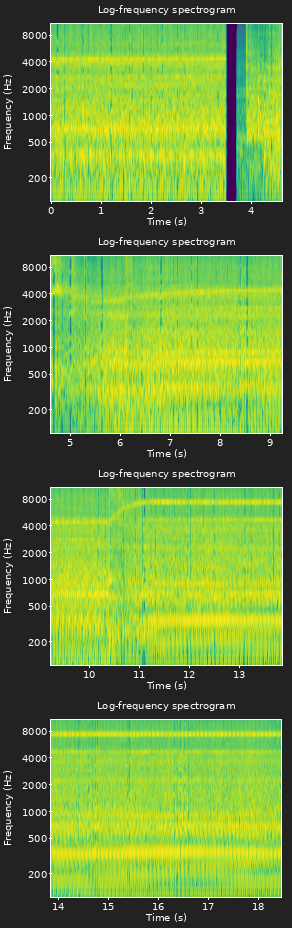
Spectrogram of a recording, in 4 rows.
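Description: John Deere 6.8-litre six-cylinder diesel engine running, with a high whine over the engine note. The sound cuts out for a moment about three and a half seconds in; after that the whine rises slowly, then steps up to a higher steady pitch about ten seconds in and holds there.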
